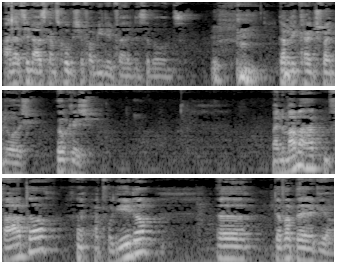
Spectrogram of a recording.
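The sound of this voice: A man speaks at a medium pitch and a fairly slow pace, his intonation lively and his tone dark and mellow. Long, frequent pauses break up the speech, and audible room echo surrounds it.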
